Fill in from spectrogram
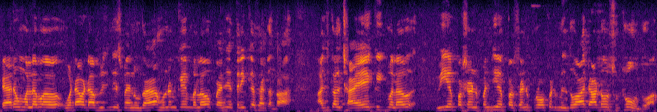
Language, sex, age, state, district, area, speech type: Sindhi, male, 60+, Delhi, South Delhi, urban, spontaneous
